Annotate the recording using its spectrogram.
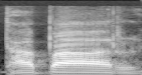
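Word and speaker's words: דבר: 뜨 발을 간 왔는데 원래 요드 바로 로 발음하지 않고 여기선 다바르 이렇게 발음 하거든요 에 이따 봐 주라고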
